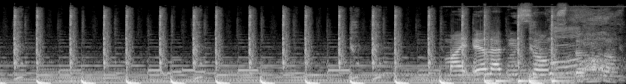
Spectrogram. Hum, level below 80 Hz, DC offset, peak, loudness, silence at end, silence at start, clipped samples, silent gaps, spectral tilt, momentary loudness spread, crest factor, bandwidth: none; -14 dBFS; under 0.1%; 0 dBFS; -12 LUFS; 0 s; 0 s; under 0.1%; none; -5 dB/octave; 5 LU; 10 dB; 18 kHz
